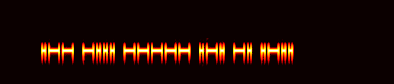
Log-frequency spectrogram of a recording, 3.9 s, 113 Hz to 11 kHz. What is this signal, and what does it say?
Morse code, heard as a keyed tone, about 36 wpm, 700 Hz. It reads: WB0RNL
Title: USA Call Signs - 6 Characters - 3x Character Spacing - 35wpm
